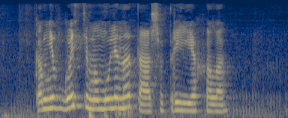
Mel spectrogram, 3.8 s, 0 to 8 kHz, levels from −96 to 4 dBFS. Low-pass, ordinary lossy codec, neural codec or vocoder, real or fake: 7.2 kHz; MP3, 48 kbps; codec, 44.1 kHz, 7.8 kbps, Pupu-Codec; fake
